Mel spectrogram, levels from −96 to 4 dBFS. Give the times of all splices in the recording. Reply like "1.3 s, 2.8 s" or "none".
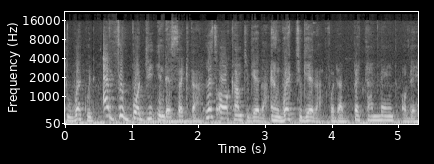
2.0 s, 3.0 s, 3.9 s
